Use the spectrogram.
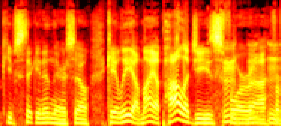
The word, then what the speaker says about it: Kealia: blanking I want to keep calling her Kila but there's another there's another syllable on the name backer kayia there you go I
